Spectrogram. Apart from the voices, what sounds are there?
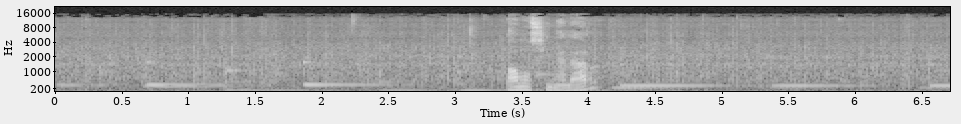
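rain falling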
